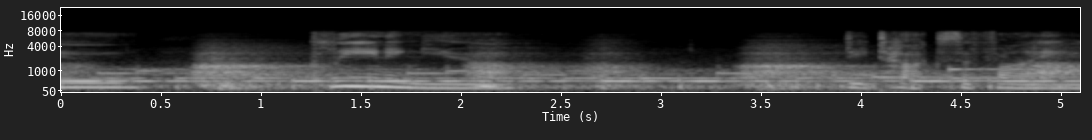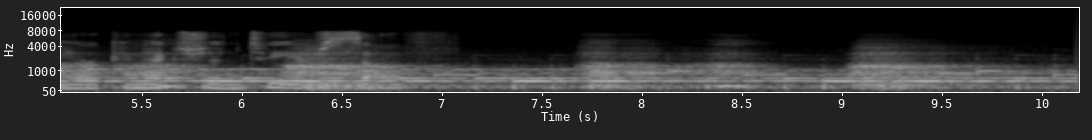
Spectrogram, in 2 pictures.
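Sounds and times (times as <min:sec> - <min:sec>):
deep connected breaths during a guided breathing exercise: 0:00.6 - 0:01.4, 0:02.1 - 0:04.1, 0:07.6 - 0:10.1
speech: 0:01.3 - 0:02.4, 0:04.0 - 0:08.2.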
